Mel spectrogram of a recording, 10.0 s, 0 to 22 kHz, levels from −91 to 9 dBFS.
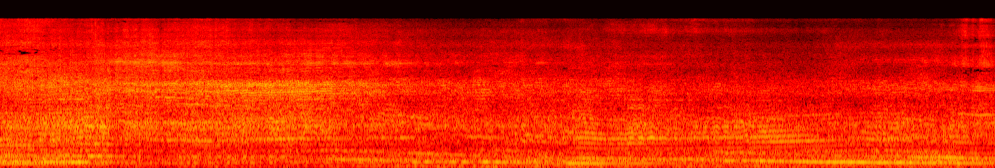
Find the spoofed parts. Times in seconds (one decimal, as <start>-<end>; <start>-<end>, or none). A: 3.5-4.0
